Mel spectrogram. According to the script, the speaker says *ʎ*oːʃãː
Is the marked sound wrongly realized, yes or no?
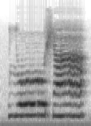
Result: no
